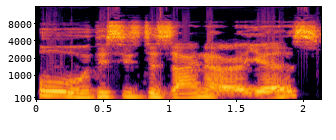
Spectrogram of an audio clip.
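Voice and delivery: poor, fake, put-on French accent. Retelling how a french lady at a club asked about the speaker's shirt: bad french accent. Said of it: "That's not a good French accent".

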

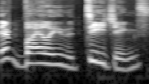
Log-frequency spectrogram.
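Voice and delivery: put-on pouty voice. Quoting a game character's complaint about the teachings, in a mock-pouty delivery. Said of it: "He says it very pouty".

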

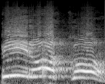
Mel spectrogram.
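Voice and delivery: full shouted outburst. Retelling a man slamming both hands on the table: imitating someone yelling. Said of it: "bateu as duas mãos na mesa e falou assim".

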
